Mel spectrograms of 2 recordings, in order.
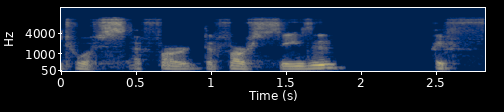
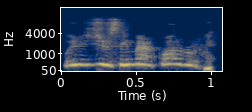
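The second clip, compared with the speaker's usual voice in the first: squeaky shocked question; high surprised squeak; 6 dB louder than usual. Real, not acted. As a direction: jump up into a squeak.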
